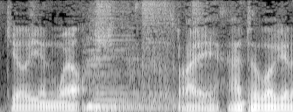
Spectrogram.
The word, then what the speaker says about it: Gillian Welch: know how to pronounce Gillian Welch I had to look it up on the Internet it's a hard G by the way everything is free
